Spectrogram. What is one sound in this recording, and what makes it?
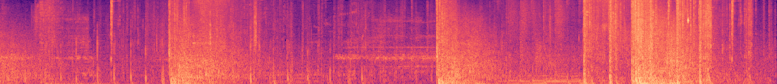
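A game character's footsteps patter quickly on grass and pavement.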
